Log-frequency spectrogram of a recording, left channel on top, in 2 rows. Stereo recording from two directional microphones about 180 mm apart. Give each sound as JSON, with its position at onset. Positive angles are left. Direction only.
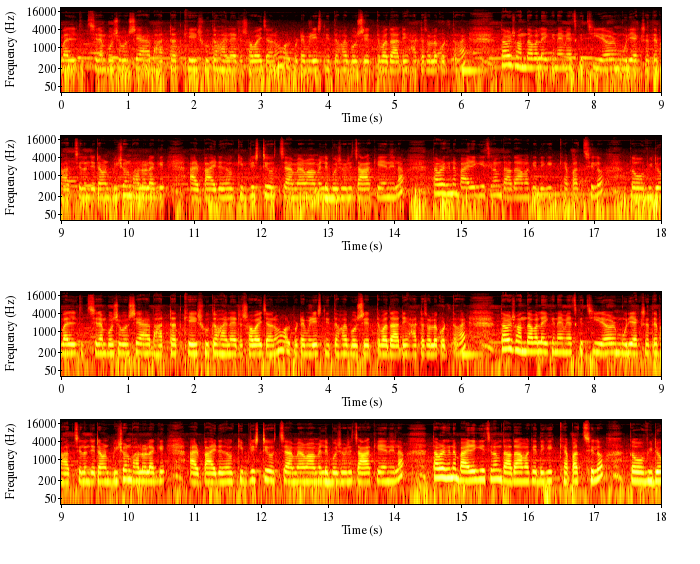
{"t": 0.0, "sound": "speech", "side_deg": -40}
